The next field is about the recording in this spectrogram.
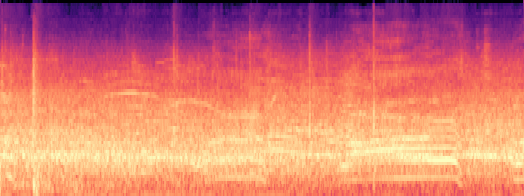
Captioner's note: crowd cheering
